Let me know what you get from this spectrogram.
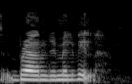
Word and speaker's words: Brandy Melville: Brandy Melvin. Eller Mel... – Ja, precis. Brandy Melville.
